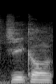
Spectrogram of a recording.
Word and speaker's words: Jekyll: yes g cone is the correct pronunciation now before we get started i do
